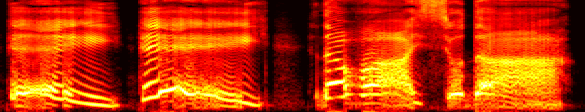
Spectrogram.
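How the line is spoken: Shouted. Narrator (Russian): Мурат Бобо и крикнул

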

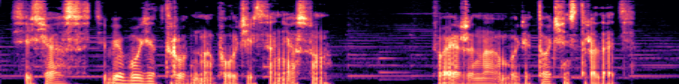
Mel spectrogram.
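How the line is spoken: Quiet. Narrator (Russian): Он тихо сказал ему

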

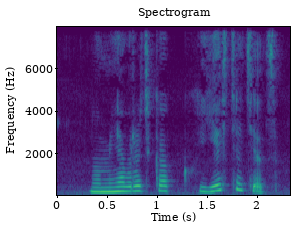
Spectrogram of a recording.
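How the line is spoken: Mutter. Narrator (Russian): пробормотал

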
